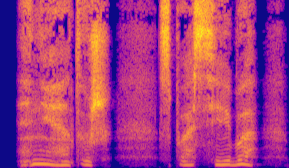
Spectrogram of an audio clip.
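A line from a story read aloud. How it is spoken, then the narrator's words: Rasped. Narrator (Russian): прохрипела она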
